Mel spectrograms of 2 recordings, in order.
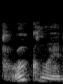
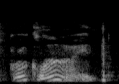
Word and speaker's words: Brookline: Don't think it's pronounced Brooklyn, I think it's Brookline.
